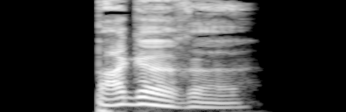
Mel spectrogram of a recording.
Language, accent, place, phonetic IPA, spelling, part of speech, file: German, Germany, Berlin, [ˈbaɡəʁə], baggere, verb, De-baggere.ogg
- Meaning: inflection of baggern: 1. first-person singular present 2. first-person plural subjunctive I 3. third-person singular subjunctive I 4. singular imperative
